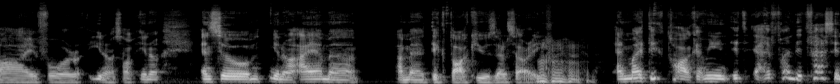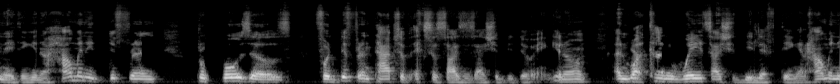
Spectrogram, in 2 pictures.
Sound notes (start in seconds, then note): 5.4 laughs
